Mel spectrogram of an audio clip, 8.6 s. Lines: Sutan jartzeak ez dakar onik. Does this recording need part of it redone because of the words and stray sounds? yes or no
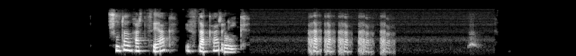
yes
